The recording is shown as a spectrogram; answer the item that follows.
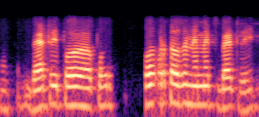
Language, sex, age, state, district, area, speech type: Kannada, male, 30-45, Karnataka, Gadag, rural, conversation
